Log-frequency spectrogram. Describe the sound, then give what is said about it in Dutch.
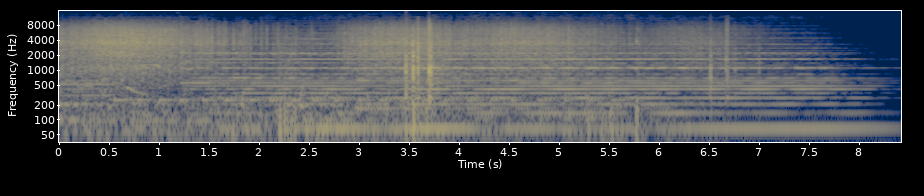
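A big fireworks display in a park in Sheffield booms and crackles, a few sharp bursts standing out over a steady wash of noise and a sustained droning tone, with a crowd murmuring in the background. “En toen zagen we met z'n allen het grote vuurwerk.”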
